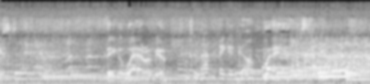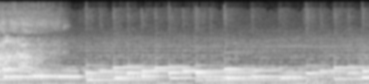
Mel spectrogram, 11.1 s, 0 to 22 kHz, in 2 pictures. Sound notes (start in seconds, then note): 4.7 laughs; 5.2 audience laughing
